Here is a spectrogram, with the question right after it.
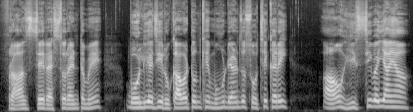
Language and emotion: Sindhi, fearful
